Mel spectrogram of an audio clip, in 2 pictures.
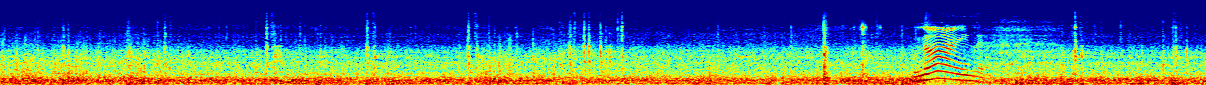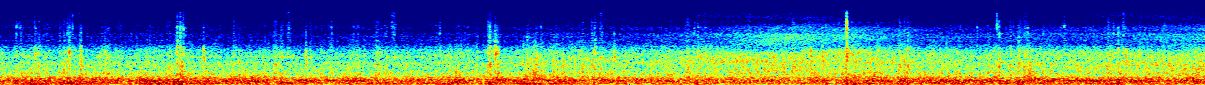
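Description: Small tyres rumble and rattle over rough pavement.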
